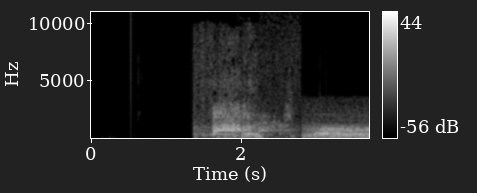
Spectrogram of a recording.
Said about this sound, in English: So this is the actual baboon bark.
